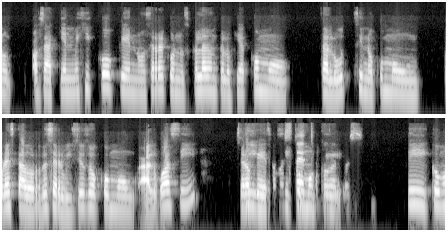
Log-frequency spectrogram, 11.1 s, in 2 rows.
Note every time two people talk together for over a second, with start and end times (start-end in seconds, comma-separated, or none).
8.6-9.8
